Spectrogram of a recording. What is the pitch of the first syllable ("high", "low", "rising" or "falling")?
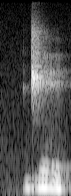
low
